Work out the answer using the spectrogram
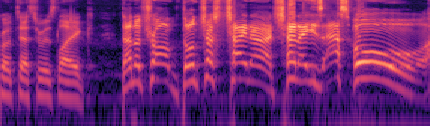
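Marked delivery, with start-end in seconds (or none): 1.2-4.3 mock sincere outburst, shrill and booming. Retelling what a protester said in a video: imitating a fervent, sincere outburst. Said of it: "says it with such, like, verve and sin-, sincerity".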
